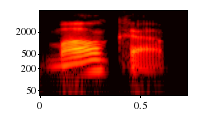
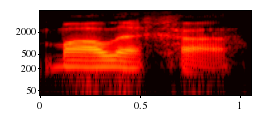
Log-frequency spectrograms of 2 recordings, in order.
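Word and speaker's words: מַלְכָּה: It's mala not mallea. It's mala meaning queen.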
